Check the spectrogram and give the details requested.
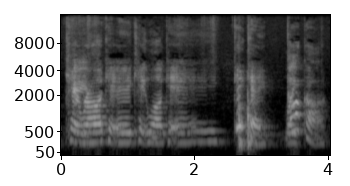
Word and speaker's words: Kaka: And I mean, the way we try to pronounce it is Karyala. Karyala. Karyala. And our last name is Kaka.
